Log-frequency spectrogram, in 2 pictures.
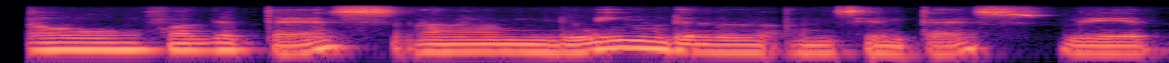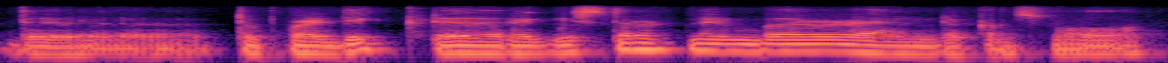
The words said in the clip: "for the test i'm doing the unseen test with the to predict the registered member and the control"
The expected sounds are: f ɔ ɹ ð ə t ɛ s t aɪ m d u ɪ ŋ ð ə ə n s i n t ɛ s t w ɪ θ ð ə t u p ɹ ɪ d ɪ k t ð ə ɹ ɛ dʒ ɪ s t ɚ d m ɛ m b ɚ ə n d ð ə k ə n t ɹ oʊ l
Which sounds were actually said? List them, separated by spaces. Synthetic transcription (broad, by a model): f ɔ ɹ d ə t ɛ s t aɪ m d u ɪ ŋ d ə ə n s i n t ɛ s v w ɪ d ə t u p ɹ ɪ d ɪ k t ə ɹ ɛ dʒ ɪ s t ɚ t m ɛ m b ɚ ə n d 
